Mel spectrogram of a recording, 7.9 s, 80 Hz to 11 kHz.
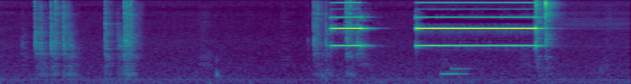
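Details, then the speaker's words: Eaton 5E 850i USB DIN 850VA/480W UPS running on battery during a drain test, powered back on after shutting off at 17%: two piercing buzzer beeps, one short then one long, on-battery alarm. "okay so it's on again let's wait for this thing to update it will take a bit yeah and again you can hear the beeping are you kidding me"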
